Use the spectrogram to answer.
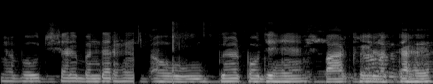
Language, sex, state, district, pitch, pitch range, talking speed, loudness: Hindi, male, Chhattisgarh, Sarguja, 135 Hz, 130-140 Hz, 165 wpm, -29 LUFS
